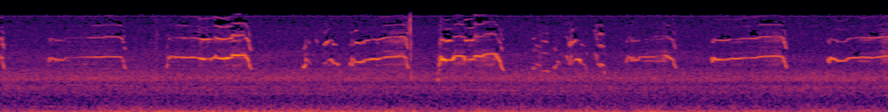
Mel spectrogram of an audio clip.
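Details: Two bald eagle chicks begging as they are fed at a Florida nest: a long series of piercing flat whistles, each ending in a drop, with bursts of faster chittering notes mid-sequence.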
